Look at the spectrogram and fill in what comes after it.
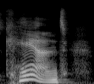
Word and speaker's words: can't: Por cierto, una cosa importante de este verbo can es que la negación es can't, pero en realidad esa T no se pronuncia, sino lo que hacemos es enfatizar toda la palabra.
